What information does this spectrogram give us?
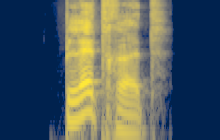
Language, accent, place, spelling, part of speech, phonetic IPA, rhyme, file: German, Germany, Berlin, blättret, verb, [ˈblɛtʁət], -ɛtʁət, De-blättret.ogg
- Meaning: second-person plural subjunctive I of blättern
